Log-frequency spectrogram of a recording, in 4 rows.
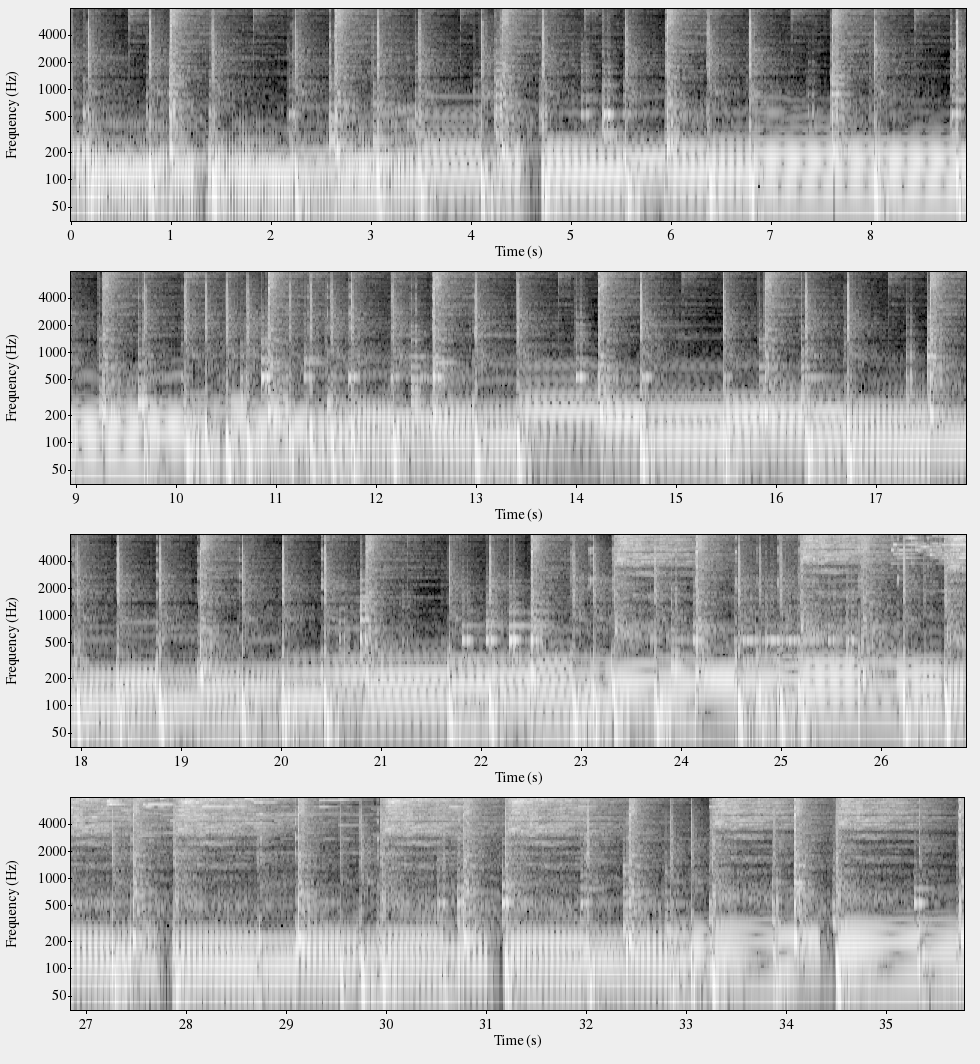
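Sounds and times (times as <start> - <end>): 
bass guitar: 0.0 - 35.7.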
